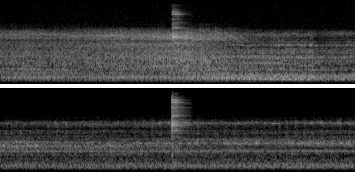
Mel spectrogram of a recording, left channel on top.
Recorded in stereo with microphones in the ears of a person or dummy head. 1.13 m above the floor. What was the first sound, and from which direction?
Cutlery clinking, 65° right (ahead or behind).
